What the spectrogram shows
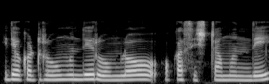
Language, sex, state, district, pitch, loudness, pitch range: Telugu, female, Andhra Pradesh, Sri Satya Sai, 215 Hz, -16 LUFS, 205-225 Hz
